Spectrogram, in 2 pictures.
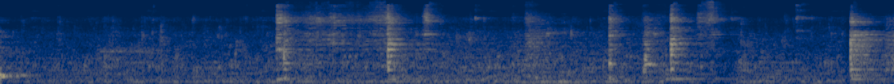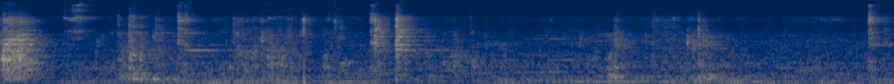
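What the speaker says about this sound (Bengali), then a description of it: "আমি যে পেঁয়াজটা ভেজে রেখেছিলাম সেটা দিয়ে দিচ্ছি।" Metal spoon clinks and scrapes in a cooking pot as fried onions are stirred into yogurt chicken curry, with intermittent clattering strikes and a faint sizzle beneath, no talking.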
